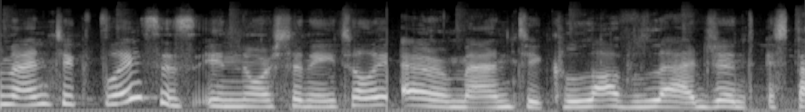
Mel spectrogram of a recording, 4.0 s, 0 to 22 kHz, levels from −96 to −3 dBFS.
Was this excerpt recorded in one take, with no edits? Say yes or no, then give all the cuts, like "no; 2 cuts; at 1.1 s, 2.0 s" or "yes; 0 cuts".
no; 1 cut; at 2.0 s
